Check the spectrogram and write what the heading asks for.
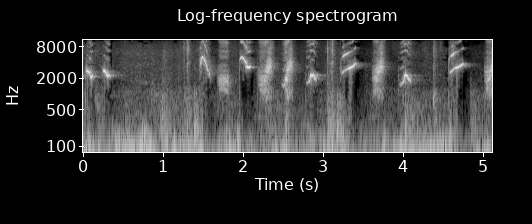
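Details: Tutor song of a green leafbird for training young birds: quick, varied phrases mixing upslurred and downslurred whistles with harsh chattering notes, loud bursts following each other roughly every half second.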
